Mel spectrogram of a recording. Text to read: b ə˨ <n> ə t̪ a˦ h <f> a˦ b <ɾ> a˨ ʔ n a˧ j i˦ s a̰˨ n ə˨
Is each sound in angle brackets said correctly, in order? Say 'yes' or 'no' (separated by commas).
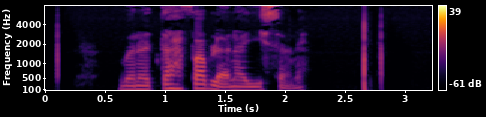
yes, yes, no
